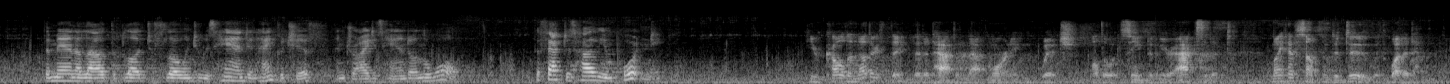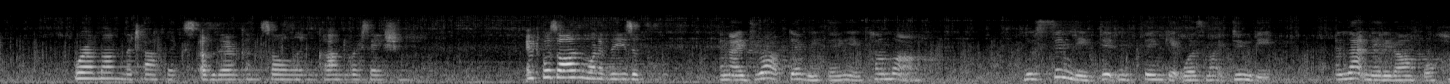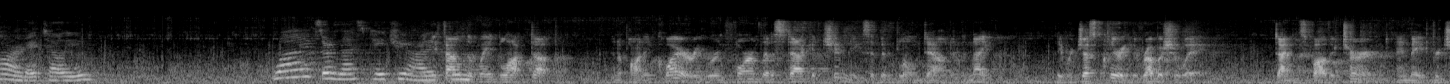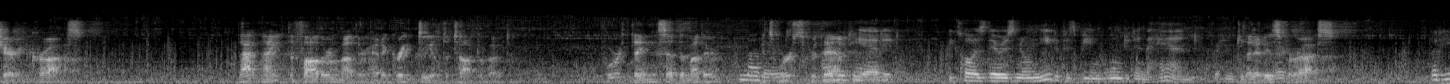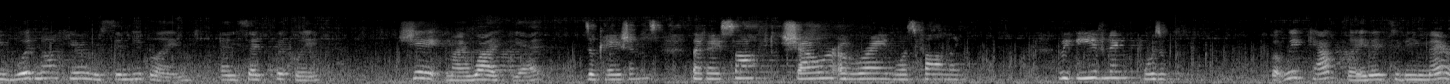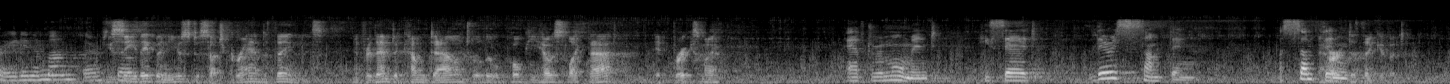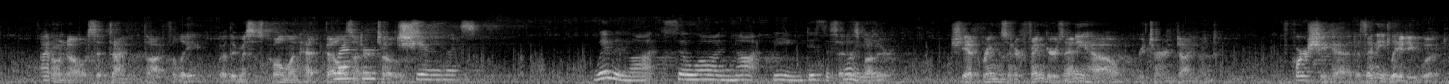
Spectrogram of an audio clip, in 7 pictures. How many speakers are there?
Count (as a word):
four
